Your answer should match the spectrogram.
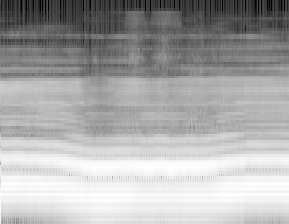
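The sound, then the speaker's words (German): A person hums a sustained, steady low-pitched tone for about three seconds, imitating a singer's humming from his early singles, loud and continuous with a slight wavering in pitch, no words spoken. “Nein, er hat so gerne gesummt.”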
